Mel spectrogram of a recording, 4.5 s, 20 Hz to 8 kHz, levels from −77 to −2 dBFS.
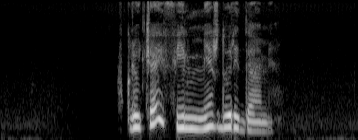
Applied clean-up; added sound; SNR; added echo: neural mask model Resemble Enhance denoiser.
